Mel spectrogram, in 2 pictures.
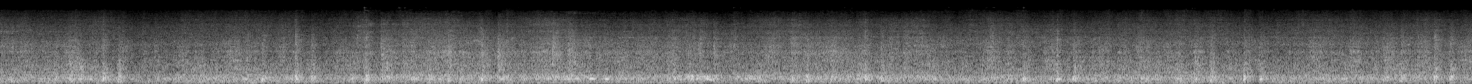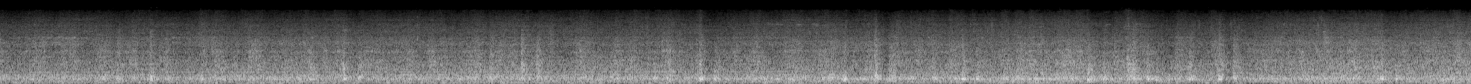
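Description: Moscow metro train running, heard from inside the carriage: a steady rumble of wheels on rails, broken by frequent short clacks.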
